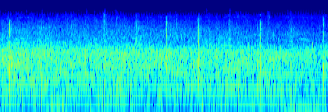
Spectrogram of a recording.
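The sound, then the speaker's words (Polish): A crowd applauds steadily, many hands clapping in a dense, even patter at a moderate volume for a few seconds with no voices above it, applause for Saint Joseph following a prayer to him. “Brawo dla Józefa.”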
